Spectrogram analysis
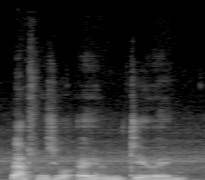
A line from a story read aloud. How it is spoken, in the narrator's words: Aeneas muttered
